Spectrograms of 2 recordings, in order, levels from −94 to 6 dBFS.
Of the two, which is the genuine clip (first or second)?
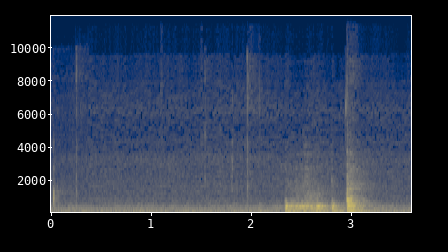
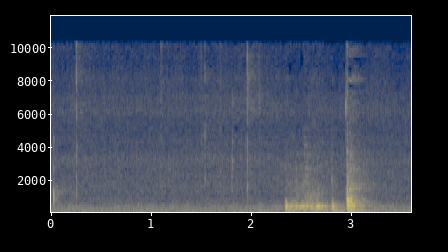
first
